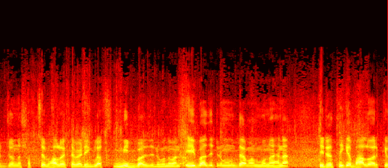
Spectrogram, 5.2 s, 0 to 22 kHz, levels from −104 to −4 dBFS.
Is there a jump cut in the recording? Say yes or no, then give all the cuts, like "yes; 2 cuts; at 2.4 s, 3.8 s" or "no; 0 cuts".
no; 0 cuts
